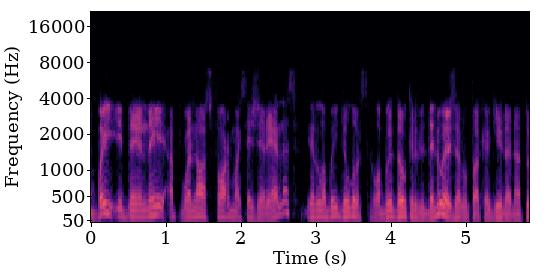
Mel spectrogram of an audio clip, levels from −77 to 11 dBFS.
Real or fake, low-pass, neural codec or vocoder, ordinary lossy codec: fake; 7.2 kHz; codec, 16 kHz, 1.1 kbps, Voila-Tokenizer; Opus, 24 kbps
